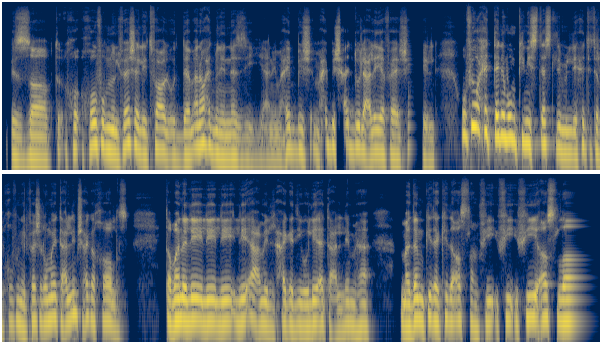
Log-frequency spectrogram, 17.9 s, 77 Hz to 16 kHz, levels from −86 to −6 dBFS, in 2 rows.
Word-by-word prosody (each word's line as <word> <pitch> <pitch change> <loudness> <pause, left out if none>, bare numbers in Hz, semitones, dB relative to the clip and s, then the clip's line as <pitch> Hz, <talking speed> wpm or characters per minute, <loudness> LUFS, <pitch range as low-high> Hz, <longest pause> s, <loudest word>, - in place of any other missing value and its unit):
بالضبط، 110 -1 -1
خ 155 - -5
خوفه 165 +4 +1
من 145 -2 +3
الفشل 160 +4 +1
يدفعه 145 +5 0
لقُدّام، 125 0 -3
أنا 165 +2 +3
واحد 165 -4 0
من 130 -2 0
الناس 115 -1 -2
دي، 105 -1 -12
يعني 110 0 -10
ما 110 - -8
أحبّش 145 -1 -4
ما 130 -5 -8
أحبّش 165 -4 -2
حد 160 -2 -5
يقول 155 -1 +1
عليَّ 135 +2 0
فاشل 120 +6 -5 0.7
وفي 235 +5 +3
واحد 275 -4 +6
تاني 220 0 +5
ممكن 195 -4 +4
يستسلم 175 -4 +1
لحتّة 140 +2 -4
الخوف 140 +3 -8
من 145 - -1
الفَشَل، 145 +5 -3
وما 155 +3 +2
يتعلِّمش 160 +2 -1
حاجة 165 -1 -3
خالص، 110 - -4 0.5
طَب 145 0 +1
أنا 155 0 +8
ليه 155 +1 +6
ليه 145 +1 +4
ليه 140 +1 +1
ليه 145 +1 0
أعمل 135 0 -1
الحاجة 135 +3 -4
دي 130 +1 -4
وليه 135 +2 +1
أتعلِّمها 125 +1 -5 0.4
ما 130 -2 +2
دام 155 +3 +4
كده، 150 +1 +1
كده 155 +3 -2
أصلًا 145 -4 -5
في 140 +3 -5
في 150 +1 -5
في 165 +4 +1
أصلًا 150 -2 +1
145 Hz, 180 wpm, -21 LUFS, 125-155 Hz, 0.7 s, أنا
